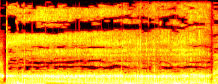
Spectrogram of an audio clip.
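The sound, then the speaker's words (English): A voice imitates a canoe turning and going straight down waterfalls with a loud, steady, rushing roar that runs unbroken for about three seconds, harsh and hissy with a rumbling, growly undertone. “And they both gripped on tightly to the side of the canoe, and the canoe turned and started going straight down the waterfalls. And the sound was like this.”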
